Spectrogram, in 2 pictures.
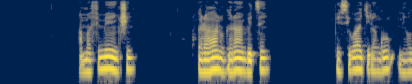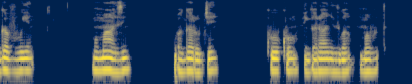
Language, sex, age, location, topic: Kinyarwanda, male, 25-35, Musanze, agriculture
